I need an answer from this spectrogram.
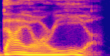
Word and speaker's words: diarrhea: It looks like diarrhea, but we pronounce it diarrhea. Diarrhea, okay, that is actually easier than it looks on paper. The spelling is definitely worse than the sound.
